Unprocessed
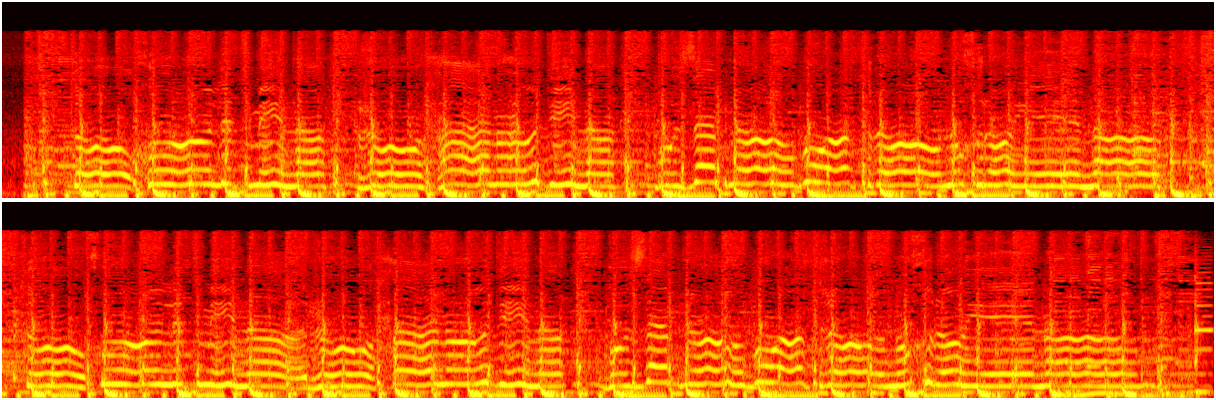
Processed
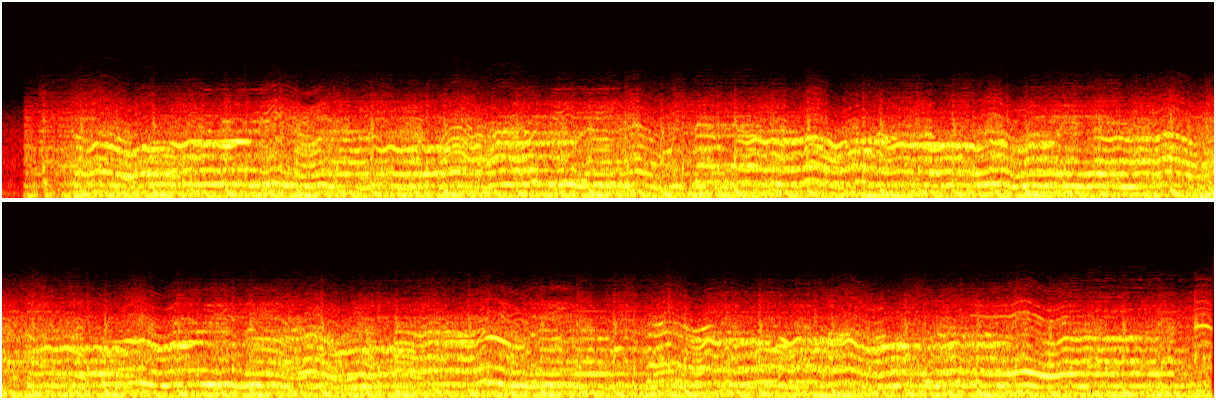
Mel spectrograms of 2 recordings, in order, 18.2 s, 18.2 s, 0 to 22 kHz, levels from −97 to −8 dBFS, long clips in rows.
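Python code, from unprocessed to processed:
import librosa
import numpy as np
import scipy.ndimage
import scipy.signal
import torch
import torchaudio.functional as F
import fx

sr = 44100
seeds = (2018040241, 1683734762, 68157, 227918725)

y = scipy.signal.sosfilt(scipy.signal.butter(4, 1800.0, 'lowpass', fs=sr, output='sos'), x)
y = fx.rev_gated(y, sr, seeds[0], gate_ms=390, shape='rising', drr_db=-3.5)
y = fx.record_warp(y, sr, rpm=45.0, depth_cents=160.0)
y = y * 10.0 ** (2.0 / 20.0)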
